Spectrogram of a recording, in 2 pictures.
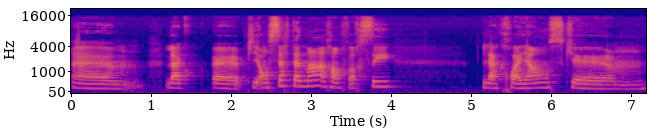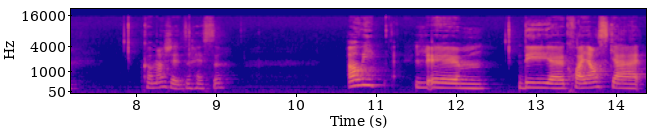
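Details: Adult French-speaking (Québec) woman who stutters, in conversational speech; real stuttering.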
